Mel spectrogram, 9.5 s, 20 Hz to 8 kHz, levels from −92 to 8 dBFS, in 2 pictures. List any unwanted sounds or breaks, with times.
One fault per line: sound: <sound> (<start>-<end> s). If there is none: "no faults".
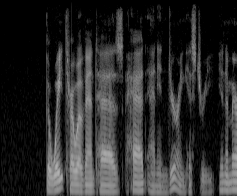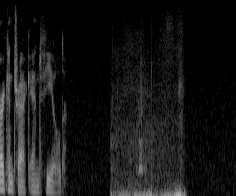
sound: bark (6.9-8.5 s)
